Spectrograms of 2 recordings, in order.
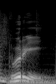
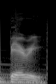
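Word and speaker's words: bury: Nah, mungkin kebanyakan orang akan menjawabnya buri. Kalau kalian menjawab buri, itu salah, teman-teman, karena ini sebutannya itu berry. Walaupun tulisannya nggak ada huruf E-nya, tapi ini bacanya berry.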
